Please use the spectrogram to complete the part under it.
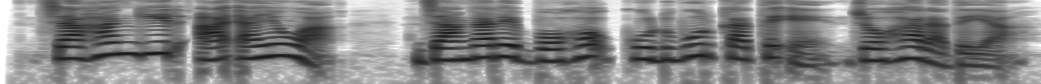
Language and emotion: Santali, neutral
